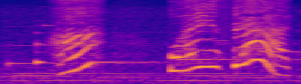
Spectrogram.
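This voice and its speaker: A woman voicing a tiny floating childlike companion in a video game, perky, eager and squeaky. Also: very animated, very slow, exaggerated voice. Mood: perky, excited. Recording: loud music over voice. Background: game music.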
